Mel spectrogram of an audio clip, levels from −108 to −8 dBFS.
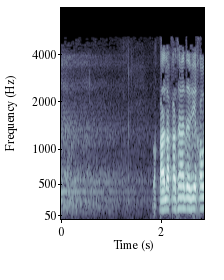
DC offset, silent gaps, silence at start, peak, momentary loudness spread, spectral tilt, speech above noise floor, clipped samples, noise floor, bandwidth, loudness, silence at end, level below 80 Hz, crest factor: under 0.1%; none; 0 s; -6 dBFS; 23 LU; -10.5 dB/octave; 35 dB; under 0.1%; -57 dBFS; 5.4 kHz; -23 LUFS; 0 s; -68 dBFS; 20 dB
